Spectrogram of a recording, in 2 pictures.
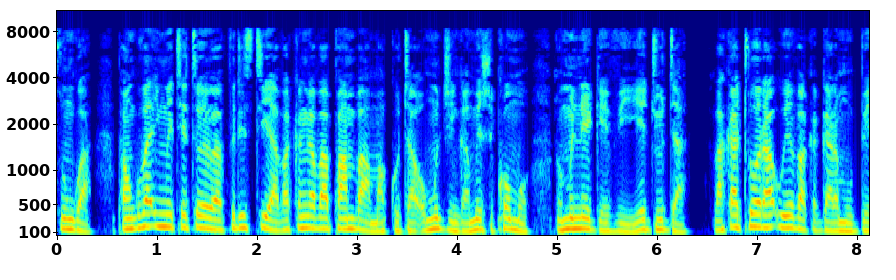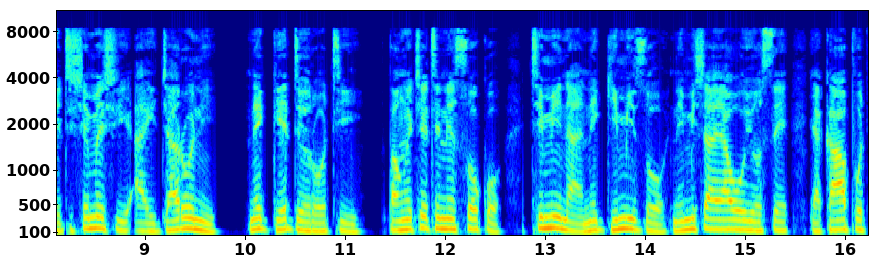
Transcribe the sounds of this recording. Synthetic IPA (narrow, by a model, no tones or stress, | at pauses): uːŋɡwa | paŋɡuʋaimwe̞t͡ʃe̞te̞weʋafiristiaʋakaŋɡaʋapambamakutao̞mud͡ʒiŋɡamwe̞ʐiko̞mo̞no̞mune̞ɡʱe̞vʱije̞d͡ʒuːdʱa | ʋakatʰo̞ɾaʔuje̞ʋakaɡʱaɾamubʱe̞tiʃe̞me̞ʃiaid͡ʒaɾo̞ni | ne̞ɡʱe̞dʱeɾo̞tʰi | pamwe̞t͡ʃe̞te̞ne̞so̞ːko̞ | tʰiminane̞ɡʱimizo̞ne̞miʃajawo̞jo̞se̞ | jakaːpoːta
